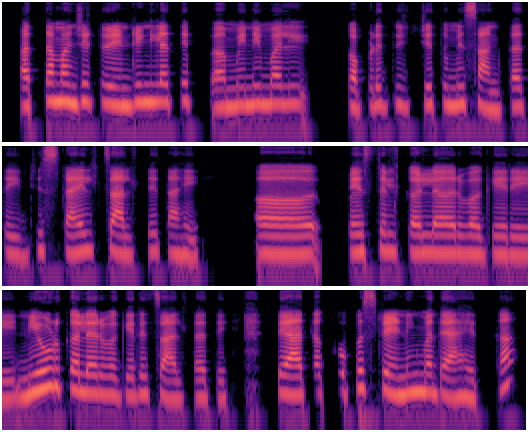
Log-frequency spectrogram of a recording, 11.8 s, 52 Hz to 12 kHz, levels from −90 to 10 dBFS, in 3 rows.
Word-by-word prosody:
आता 215 Hz, +5 st, +2 dB
म्हणजे 255 Hz, -1 st, +2 dB
ट्रेंडिंगला 240 Hz, +2 st, +3 dB
ते 260 Hz, -, -1 dB, 0.2 s
अ, 205 Hz, 0 st, +1 dB
मिनिमल 230 Hz, +2 st, -1 dB, 0.4 s
कपडे 220 Hz, +2 st, -3 dB
ते 225 Hz, -, -6 dB
जे 225 Hz, -, -1 dB
तुम्ही 225 Hz, 0 st, -3 dB
सांगत 205 Hz, -3 st, 0 dB
आहे, 185 Hz, -1 st, -6 dB
जी 170 Hz, +5 st, -13 dB
स्टाईल 195 Hz, 0 st, +1 dB
चालतेत 190 Hz, +2 st, 0 dB
आहे, 180 Hz, -3 st, -4 dB, 0.5 s
अ, 185 Hz, -, 0 dB, 0.6 s
पेस्टल 200 Hz, +1 st, 0 dB
कलर 190 Hz, -1 st, +2 dB
वगैरे, 180 Hz, -1 st, -2 dB, 0.2 s
न्यूड 250 Hz, +9 st, +4 dB
कलर 225 Hz, -4 st, +5 dB
वगैरे 205 Hz, 0 st, -3 dB
चालतात 180 Hz, -1 st, -1 dB
आहे. 175 Hz, -, -10 dB, 0.4 s
ते 225 Hz, -, +3 dB
आता 210 Hz, +2 st, -1 dB
खूपच 255 Hz, +3 st, -3 dB
ट्रेनिंगमध्ये 225 Hz, -2 st, +4 dB
आहेत 185 Hz, 0 st, 0 dB, 0.2 s
का? 290 Hz, -, +3 dB
210 Hz, 155 wpm, -25 LUFS, 190-230 Hz, 0.6 s, कलर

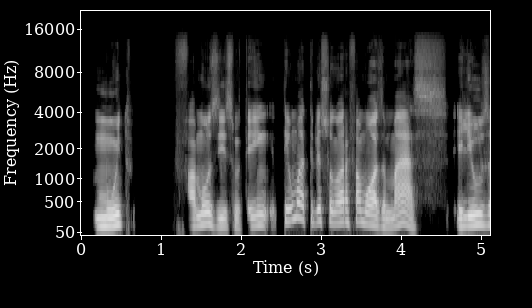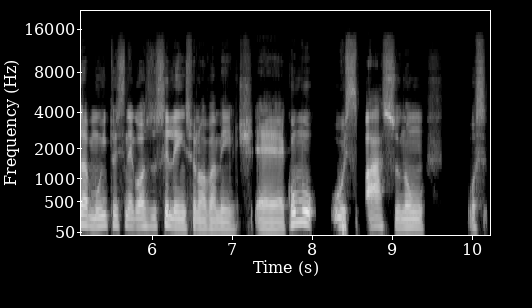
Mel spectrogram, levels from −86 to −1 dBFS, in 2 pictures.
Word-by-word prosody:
Muito. 120 Hz, +4 st, +3 dB, 0.6 s
Famosíssimo. 115 Hz, -5 st, 0 dB
Tem 135 Hz, +3 st, -1 dB, 0.2 s
tem 185 Hz, -, -1 dB
uma 225 Hz, +2 st, 0 dB
trilha 185 Hz, -2 st, -4 dB
sonora 170 Hz, 0 st, 0 dB
famosa, 145 Hz, -10 st, +2 dB
mas, 105 Hz, -, 0 dB
ele 120 Hz, +3 st, +3 dB
usa 140 Hz, 0 st, +3 dB
muito 125 Hz, +3 st, -2 dB
esse 130 Hz, +1 st, -7 dB
negócio 115 Hz, -1 st, -1 dB
do 120 Hz, -, -6 dB
silêncio, 110 Hz, -6 st, 0 dB
novamente. 95 Hz, -3 st, -3 dB
Eh, 90 Hz, -2 st, +1 dB
como 165 Hz, +2 st, +3 dB, 0.2 s
o 120 Hz, 0 st, -1 dB
espaço 120 Hz, -2 st, 0 dB
não 105 Hz, -1 st, 0 dB, 0.6 s
voc -, -, -8 dB
120 Hz, 135 wpm, -24 LUFS, 105-145 Hz, 0.6 s, Muito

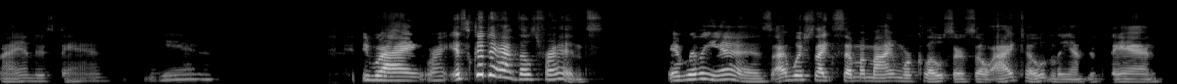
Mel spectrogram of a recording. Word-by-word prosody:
I -, -, -10 dB
understand. 145 Hz, +2 st, -17 dB, 0.6 s
Yeah. 220 Hz, +4 st, -15 dB, 1.7 s
Right, 185 Hz, -3 st, +4 dB
right. 195 Hz, +1 st, -8 dB
It's 245 Hz, +2 st, +3 dB
good 465 Hz, +2 st, +8 dB
to 440 Hz, -2 st, +6 dB
have 320 Hz, -5 st, +5 dB
those 235 Hz, -1 st, +1 dB
friends, 225 Hz, -, -4 dB, 0.6 s
it 190 Hz, -, -1 dB
really 235 Hz, 0 st, +1 dB
is. 145 Hz, -12 st, -2 dB
I -, -, +2 dB
wish, 210 Hz, +2 st, -1 dB
like, 185 Hz, -1 st, +3 dB
some 170 Hz, 0 st, -2 dB
of 165 Hz, -, -4 dB
mine 160 Hz, +1 st, 0 dB
were 145 Hz, -1 st, -5 dB
closer, 145 Hz, -1 st, -5 dB
so 125 Hz, -2 st, -6 dB
I -, -, -1 dB
totally 120 Hz, 0 st, -7 dB
understand. 125 Hz, +1 st, -5 dB
175 Hz, 130 wpm, -22 LUFS, 135-225 Hz, 1.7 s, good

